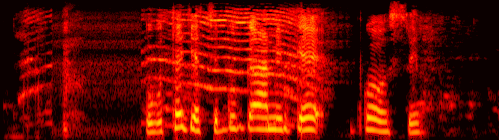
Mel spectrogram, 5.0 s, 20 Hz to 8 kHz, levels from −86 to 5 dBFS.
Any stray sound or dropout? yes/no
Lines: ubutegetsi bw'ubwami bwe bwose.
yes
